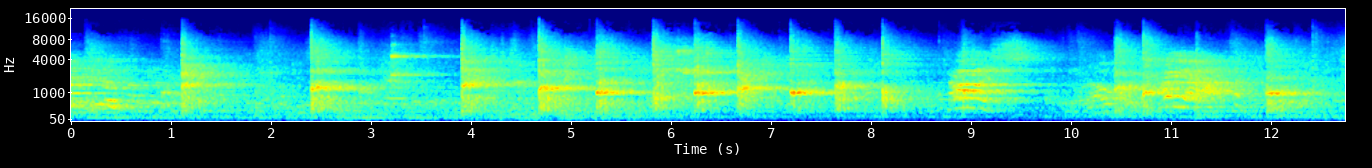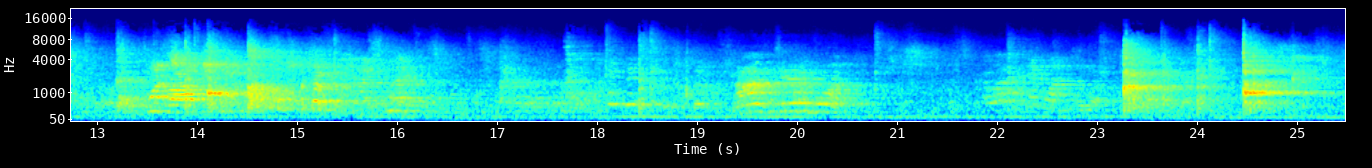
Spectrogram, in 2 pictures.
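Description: Paddles pop sharply against a plastic ball in a large echoing hall.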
